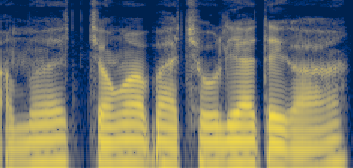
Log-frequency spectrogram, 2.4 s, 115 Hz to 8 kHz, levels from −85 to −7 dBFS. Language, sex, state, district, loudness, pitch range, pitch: Wancho, male, Arunachal Pradesh, Longding, -17 LUFS, 105-115 Hz, 110 Hz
